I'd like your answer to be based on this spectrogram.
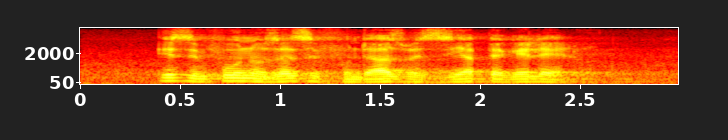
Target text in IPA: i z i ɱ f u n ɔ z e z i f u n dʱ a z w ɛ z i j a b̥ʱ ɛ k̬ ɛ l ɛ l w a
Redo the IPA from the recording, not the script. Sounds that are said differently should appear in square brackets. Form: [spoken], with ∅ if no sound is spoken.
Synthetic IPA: i z i ɱ f u n ɔ z e z i f u n dʱ a z w ɛ z i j a b̥ʱ ɛ k̬ ɛ l [ɛː] l w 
